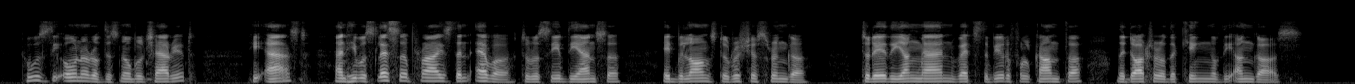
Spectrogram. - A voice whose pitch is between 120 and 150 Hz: Yes, low, 135 Hz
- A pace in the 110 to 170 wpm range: No, average, 195 wpm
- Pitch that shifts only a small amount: Yes, narrow, 1.8 semitones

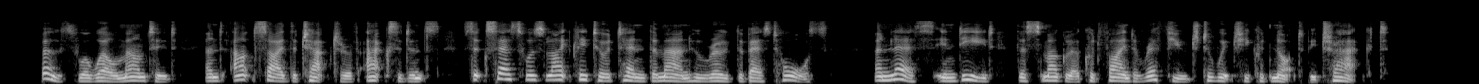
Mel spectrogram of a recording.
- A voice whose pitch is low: No, medium, 165 Hz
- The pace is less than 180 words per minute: Yes, average, 150 wpm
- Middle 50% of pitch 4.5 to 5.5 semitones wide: Yes, average, 5.0 semitones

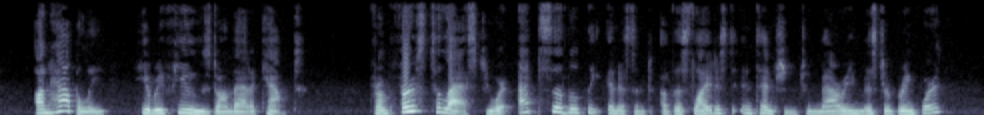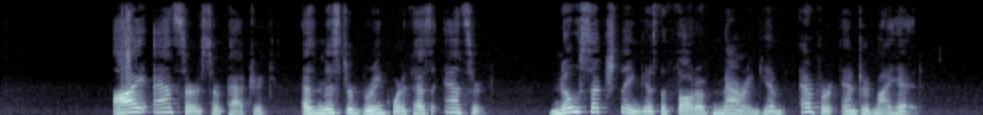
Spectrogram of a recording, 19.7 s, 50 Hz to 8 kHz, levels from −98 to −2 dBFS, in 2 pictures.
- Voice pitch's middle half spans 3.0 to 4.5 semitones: No, average, 5.2 semitones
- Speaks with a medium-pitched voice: No, high, 205 Hz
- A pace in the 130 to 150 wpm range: Yes, slow, 135 wpm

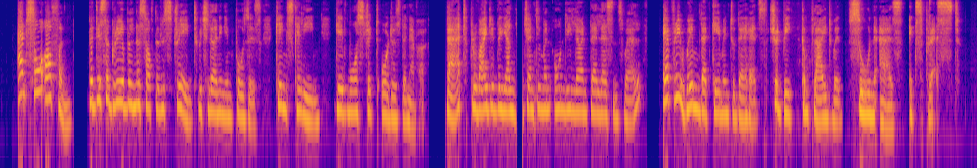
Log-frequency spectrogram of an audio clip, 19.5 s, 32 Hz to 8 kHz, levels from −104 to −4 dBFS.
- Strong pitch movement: No, average, 4.9 semitones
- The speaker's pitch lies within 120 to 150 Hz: No, high, 200 Hz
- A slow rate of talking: Yes, slow, 130 wpm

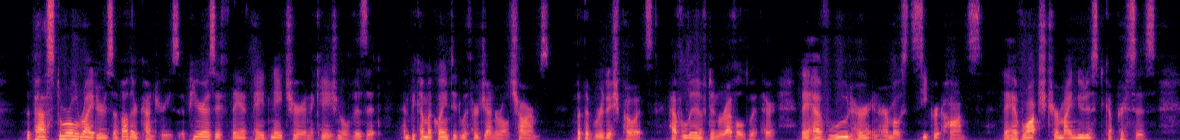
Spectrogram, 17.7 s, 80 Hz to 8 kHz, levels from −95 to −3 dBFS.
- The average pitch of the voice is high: No, low, 120 Hz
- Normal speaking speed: Yes, average, 165 wpm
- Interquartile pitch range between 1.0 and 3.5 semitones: Yes, average, 2.7 semitones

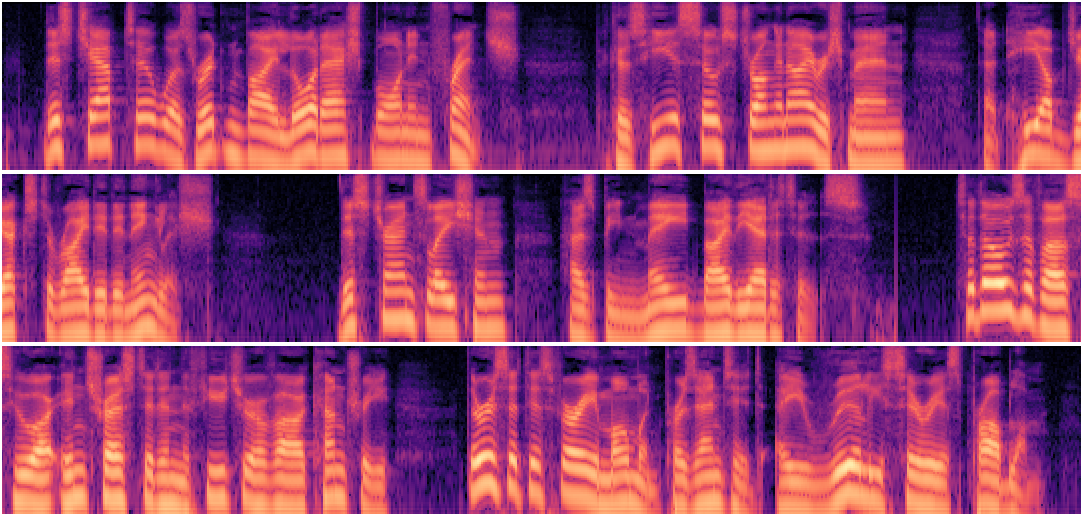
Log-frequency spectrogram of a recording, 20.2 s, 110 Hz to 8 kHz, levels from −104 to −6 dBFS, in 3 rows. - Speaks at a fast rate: No, average, 165 wpm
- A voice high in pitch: No, medium, 150 Hz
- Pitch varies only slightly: No, average, 4.7 semitones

